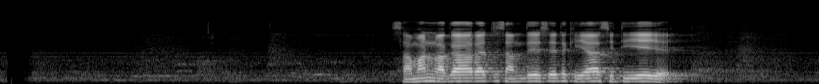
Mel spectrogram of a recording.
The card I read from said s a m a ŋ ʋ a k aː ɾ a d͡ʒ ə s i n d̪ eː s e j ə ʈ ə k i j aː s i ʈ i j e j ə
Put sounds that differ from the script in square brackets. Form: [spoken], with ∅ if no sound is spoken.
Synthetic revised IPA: s a m a [n] ʋ a [ɡ] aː ɾ a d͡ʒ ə s [a] n d̪ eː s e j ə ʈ ə k i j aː s i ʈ i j e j ə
